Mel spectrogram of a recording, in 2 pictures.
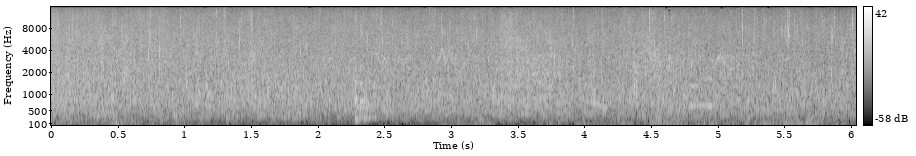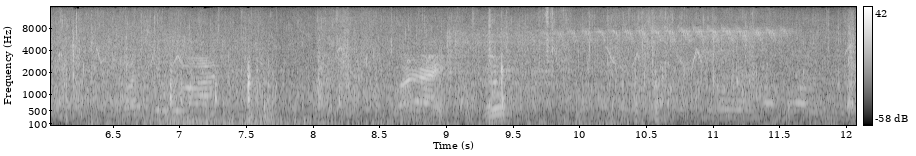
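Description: River water rushing and rippling steadily around a bamboo raft being poled through a shallow current, with faint voices in the background.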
